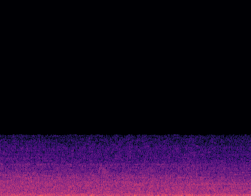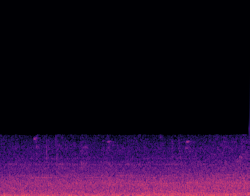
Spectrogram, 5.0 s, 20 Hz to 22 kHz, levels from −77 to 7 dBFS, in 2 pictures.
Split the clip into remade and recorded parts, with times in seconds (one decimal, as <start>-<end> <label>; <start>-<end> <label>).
0.0-1.9 recorded; 1.9-2.6 remade; 2.6-5.0 recorded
